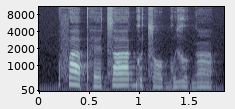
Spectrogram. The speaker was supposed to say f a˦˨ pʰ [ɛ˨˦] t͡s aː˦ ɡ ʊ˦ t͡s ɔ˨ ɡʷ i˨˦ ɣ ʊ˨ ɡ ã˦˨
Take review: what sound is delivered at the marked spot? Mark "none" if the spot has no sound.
ɛ˨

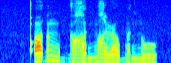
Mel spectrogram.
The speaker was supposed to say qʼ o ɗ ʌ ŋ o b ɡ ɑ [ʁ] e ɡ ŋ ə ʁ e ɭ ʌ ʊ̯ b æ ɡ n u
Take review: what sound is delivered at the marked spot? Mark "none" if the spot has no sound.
ʁ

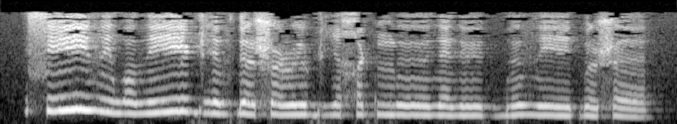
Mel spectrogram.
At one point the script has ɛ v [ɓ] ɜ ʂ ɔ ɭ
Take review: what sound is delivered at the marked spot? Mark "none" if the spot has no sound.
ɗ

